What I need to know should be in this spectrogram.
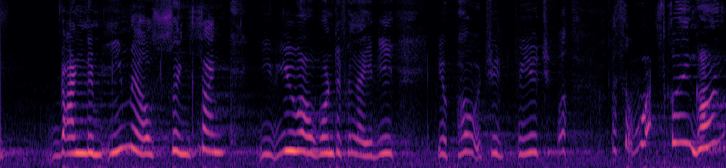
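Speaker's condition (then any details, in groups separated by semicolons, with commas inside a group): Cerebral palsy; from birth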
